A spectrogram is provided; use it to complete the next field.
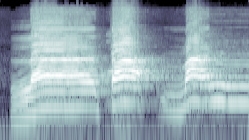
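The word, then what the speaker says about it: لَا تَأْمَنَّا: Maka cara bacanya tadi la ta'manna. Begitu. Sekali lagi semua. La ta'manna. Kalau tidak ada mencucunya bagaimana Ustadz? Ya salah. Kalau nanti praktek ujian pada ustadznya, pada gurunya, kalau tidak mencucu berarti salah. Salahnya tadi tidak mengisyaratkan bunyi nun yang berharokat dhammah yang dibuang.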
